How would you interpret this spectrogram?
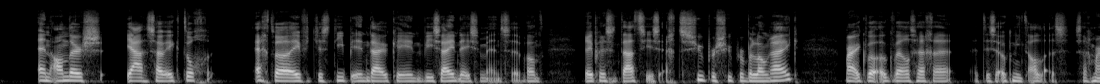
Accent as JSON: {"language": "Dutch", "town": "Rotterdam", "region": "South Holland", "country": "Netherlands", "said": "wij komen allebei uit Rotterdam"}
